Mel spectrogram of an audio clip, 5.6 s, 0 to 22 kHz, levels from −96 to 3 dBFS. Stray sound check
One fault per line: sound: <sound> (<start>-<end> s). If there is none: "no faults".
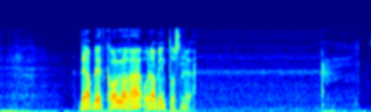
no faults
